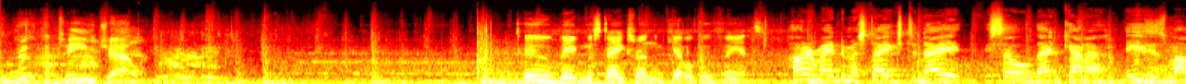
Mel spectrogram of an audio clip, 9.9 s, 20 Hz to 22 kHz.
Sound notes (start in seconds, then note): 1.2 mooing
